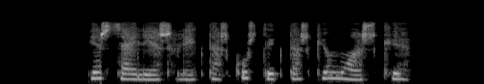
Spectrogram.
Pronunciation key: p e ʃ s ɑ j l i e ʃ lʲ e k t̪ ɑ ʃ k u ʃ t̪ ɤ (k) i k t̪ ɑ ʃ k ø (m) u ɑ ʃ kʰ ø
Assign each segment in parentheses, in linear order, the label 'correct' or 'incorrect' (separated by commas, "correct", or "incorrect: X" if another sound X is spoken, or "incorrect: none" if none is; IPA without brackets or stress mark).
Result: incorrect: none, correct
